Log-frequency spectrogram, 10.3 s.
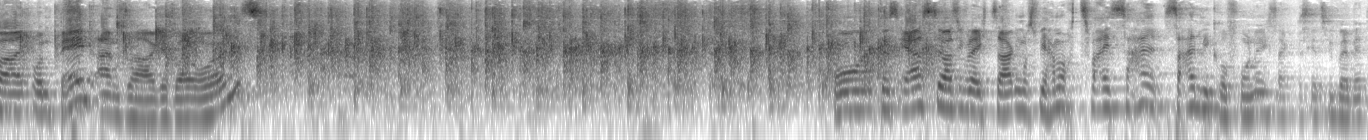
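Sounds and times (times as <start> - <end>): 
speech: 0.0 - 2.2, 6.3 - 10.2
live audience clapping: 0.0 - 7.4.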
